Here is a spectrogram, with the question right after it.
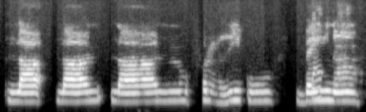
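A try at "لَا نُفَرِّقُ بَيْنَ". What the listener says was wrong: ला नुफर्रिकु, हरकत को खींचना नहीं है।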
